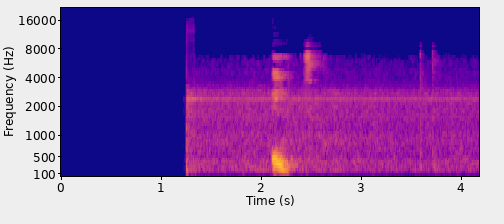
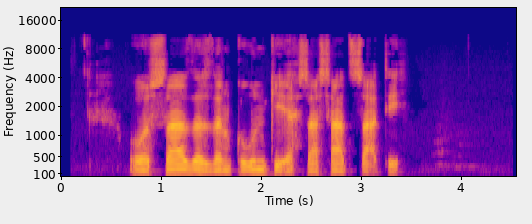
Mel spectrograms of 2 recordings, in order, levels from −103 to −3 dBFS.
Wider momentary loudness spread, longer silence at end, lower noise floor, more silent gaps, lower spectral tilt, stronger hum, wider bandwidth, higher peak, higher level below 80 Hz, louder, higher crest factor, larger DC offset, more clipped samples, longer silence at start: first, 27 LU vs 10 LU; first, 1.65 s vs 1.2 s; second, -54 dBFS vs -70 dBFS; neither; about the same, -4.5 dB/octave vs -4.5 dB/octave; neither; second, 9.2 kHz vs 11.5 kHz; second, -10 dBFS vs -4 dBFS; second, -84 dBFS vs -54 dBFS; second, -27 LUFS vs -23 LUFS; about the same, 24 dB vs 22 dB; neither; neither; first, 1.25 s vs 0.7 s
